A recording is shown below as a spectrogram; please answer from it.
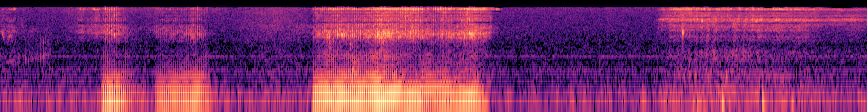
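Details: Sleeping pet beagle snoring loudly in deep sleep, two voiced, droning low snores with a wavering buzzy tone, the second longer at nearly a second, followed by soft snuffling sounds.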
